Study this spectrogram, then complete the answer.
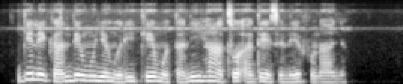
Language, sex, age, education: Igbo, female, 30-45, tertiary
